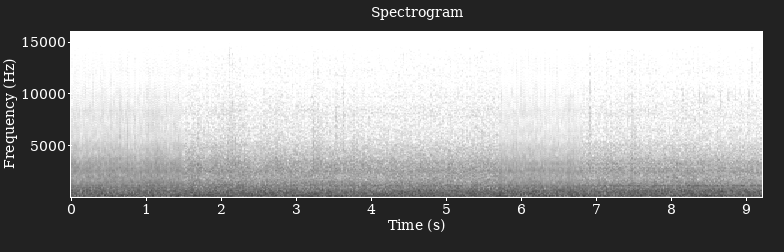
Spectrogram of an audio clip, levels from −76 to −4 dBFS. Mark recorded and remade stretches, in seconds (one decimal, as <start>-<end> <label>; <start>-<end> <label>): 0.0-1.5 remade; 1.5-5.7 recorded; 5.7-6.8 remade; 6.8-9.2 recorded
